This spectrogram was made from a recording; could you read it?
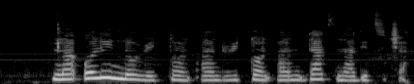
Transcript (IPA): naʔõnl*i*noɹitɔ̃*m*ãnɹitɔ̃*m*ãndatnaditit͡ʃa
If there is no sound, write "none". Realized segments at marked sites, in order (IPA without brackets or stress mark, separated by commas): i, n, n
